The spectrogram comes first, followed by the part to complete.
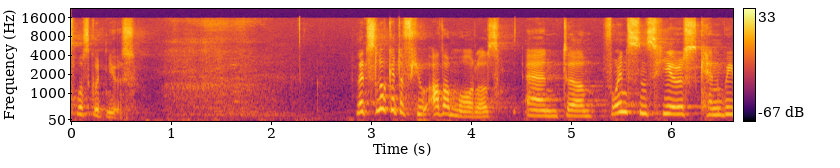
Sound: laugh

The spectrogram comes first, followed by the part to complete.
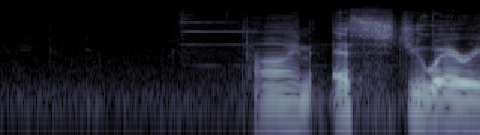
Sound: bell rings

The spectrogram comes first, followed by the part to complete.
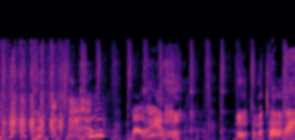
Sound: laughing

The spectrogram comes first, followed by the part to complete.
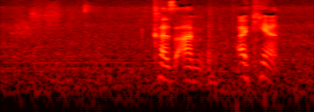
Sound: none

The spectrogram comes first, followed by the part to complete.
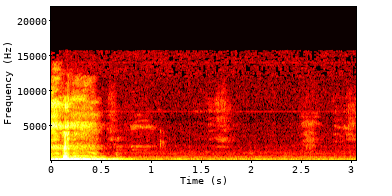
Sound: chuckling

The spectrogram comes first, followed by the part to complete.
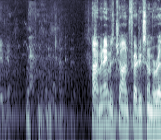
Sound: group chuckling

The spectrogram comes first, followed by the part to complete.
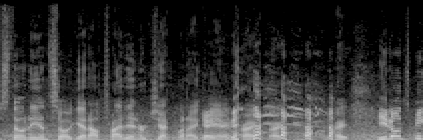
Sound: laughs

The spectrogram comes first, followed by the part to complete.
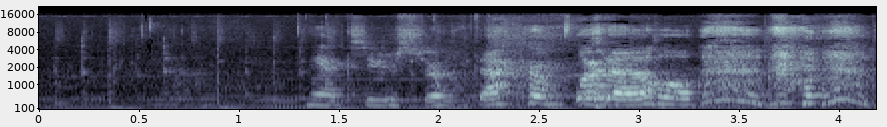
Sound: laughs

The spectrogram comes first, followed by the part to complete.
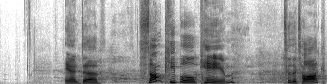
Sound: audience laughing

